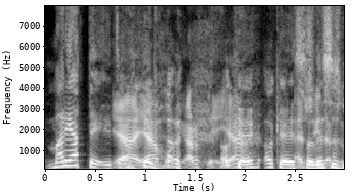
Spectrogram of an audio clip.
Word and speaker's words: Moriarty: art is the secret used to say instead of moriarty bingo yeah and he would constantly tell me that because i'd say hey we're going to moriarty i'd be like don't wipe that up say it mariate okay okay so this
